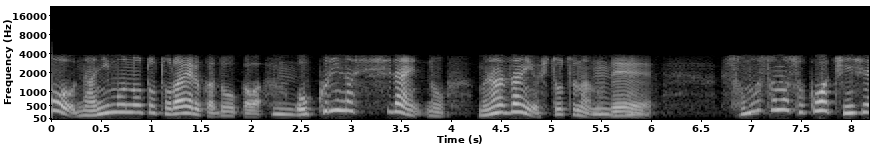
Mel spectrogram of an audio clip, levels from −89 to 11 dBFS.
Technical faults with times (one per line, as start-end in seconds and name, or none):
0.00-8.18 block size mismatch (padded)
